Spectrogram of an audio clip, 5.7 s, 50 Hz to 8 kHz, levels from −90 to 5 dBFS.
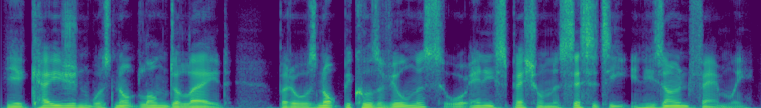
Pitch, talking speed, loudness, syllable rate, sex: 105 Hz, 210 wpm, -19 LUFS, 6.4 syllables/s, male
